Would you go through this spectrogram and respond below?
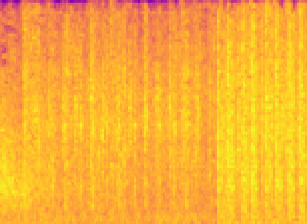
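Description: Rapid automatic gunfire sprays in a Counter-Strike match, dense overlapping shots that swell louder toward the end of the burst.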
